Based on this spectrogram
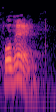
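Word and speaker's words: phoné (φωνή): The word here that's translated sounded, you might be interested in the original Greek, is phoné. Phoné. But we would pronounce that word phone. And that's the way it's spelled.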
